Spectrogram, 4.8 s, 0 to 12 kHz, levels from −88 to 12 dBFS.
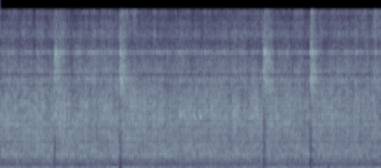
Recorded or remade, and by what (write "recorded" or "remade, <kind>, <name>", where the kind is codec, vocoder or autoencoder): remade, codec, HILCodec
